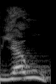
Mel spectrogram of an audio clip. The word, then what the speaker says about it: Yahweh: Il y a là, si on avait été en hébreu plutôt qu'en grec, ça aurait été traduit par le fameux tétragramme, YHWH, qu'on prononcerait Yahweh ou Yahou, le nom puissant de l'Éternel.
